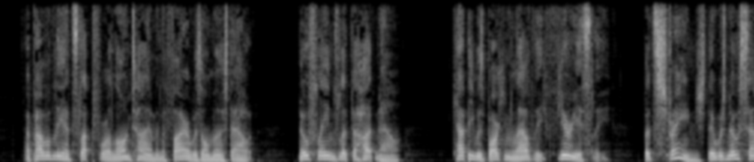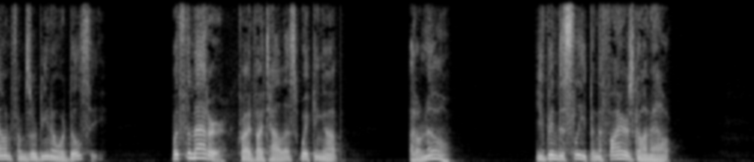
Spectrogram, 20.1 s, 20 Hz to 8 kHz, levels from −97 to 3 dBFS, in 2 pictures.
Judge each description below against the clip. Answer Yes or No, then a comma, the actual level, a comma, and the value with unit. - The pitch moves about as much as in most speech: Yes, average, 4.0 semitones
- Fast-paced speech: No, average, 160 wpm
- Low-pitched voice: No, medium, 150 Hz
